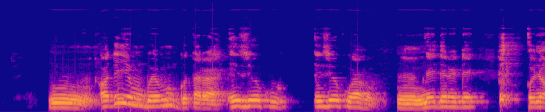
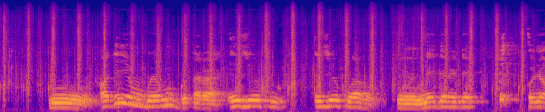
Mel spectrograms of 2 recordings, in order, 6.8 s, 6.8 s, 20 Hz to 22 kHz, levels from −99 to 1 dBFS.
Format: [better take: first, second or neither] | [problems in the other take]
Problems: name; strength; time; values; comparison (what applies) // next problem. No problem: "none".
first | background sound (Rattle (instrument)); 14 dB below the speech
